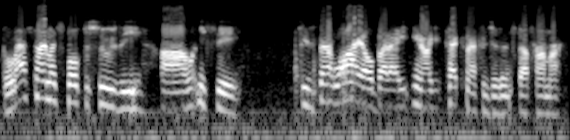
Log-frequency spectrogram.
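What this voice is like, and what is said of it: Strong Boston accent. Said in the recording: “I'm calling from Boston, Mass. ... I couldn't tell with that accent.”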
